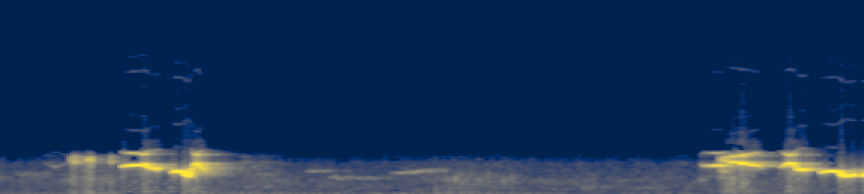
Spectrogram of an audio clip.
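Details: White-rumped shama song in two loud phrases separated by a quiet gap, each a quick tumble of bright, slurred whistles sliding downward, with faint soft notes between.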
